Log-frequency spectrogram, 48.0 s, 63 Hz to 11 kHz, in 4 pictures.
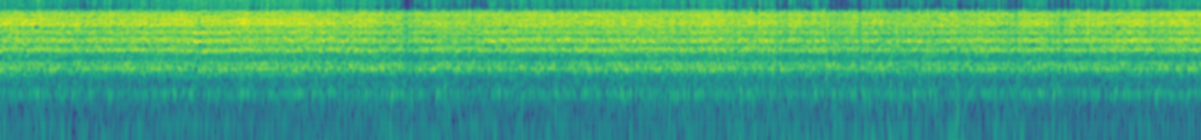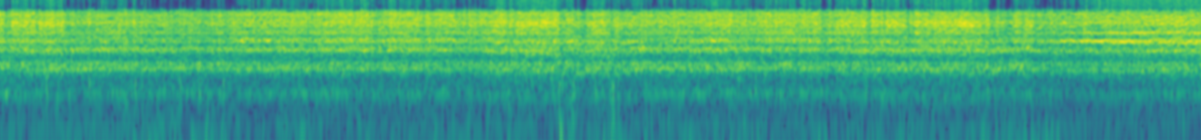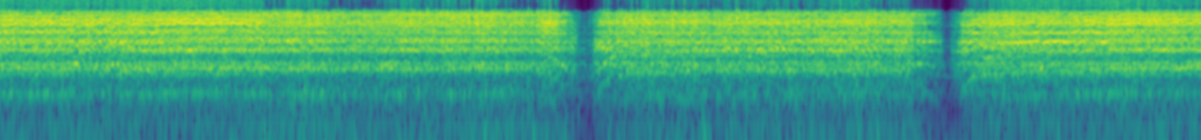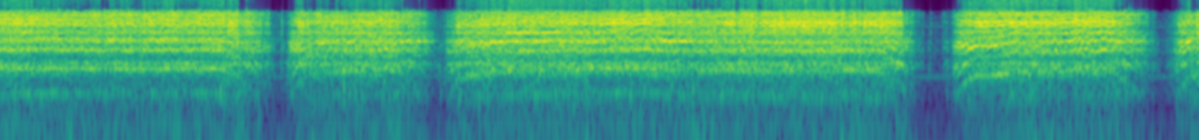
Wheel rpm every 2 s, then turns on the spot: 230, 230, 230, 230, 230, 230, 230, 230, 220, 230, 220, 210, 210, 230, 180, 190, 150, 200, 230, 130, 150, 220, 130, 140.
none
